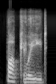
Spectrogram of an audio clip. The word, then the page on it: pokeweed: Indian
